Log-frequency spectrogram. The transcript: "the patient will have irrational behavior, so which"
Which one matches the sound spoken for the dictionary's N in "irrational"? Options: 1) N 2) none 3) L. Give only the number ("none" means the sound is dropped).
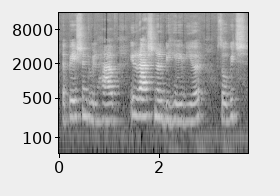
1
